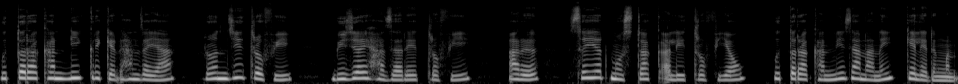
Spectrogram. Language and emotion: Bodo, neutral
